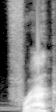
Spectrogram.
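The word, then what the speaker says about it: Phrack: in an e-magazine called frack magazine p-h-r-a-c-k right because we have to spell it that way really really fun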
